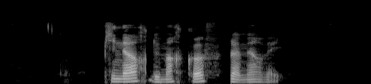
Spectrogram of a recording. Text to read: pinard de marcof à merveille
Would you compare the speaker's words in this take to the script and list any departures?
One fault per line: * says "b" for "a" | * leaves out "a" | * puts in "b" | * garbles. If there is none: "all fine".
all fine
